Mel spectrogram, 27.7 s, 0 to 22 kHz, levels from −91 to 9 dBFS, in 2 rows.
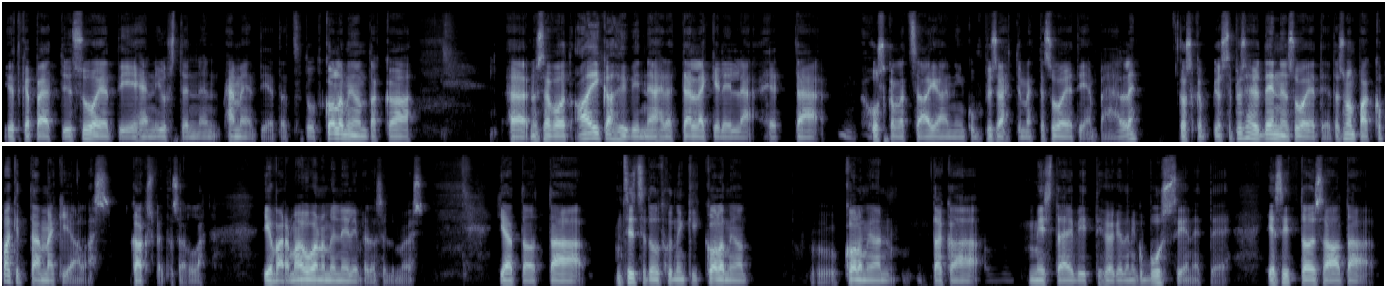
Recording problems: none

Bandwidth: 16 kHz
